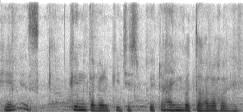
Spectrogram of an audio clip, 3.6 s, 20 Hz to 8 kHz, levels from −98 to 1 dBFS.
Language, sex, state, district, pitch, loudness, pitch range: Hindi, male, Bihar, Bhagalpur, 185 Hz, -22 LUFS, 170-195 Hz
